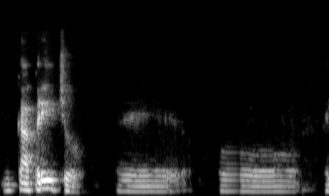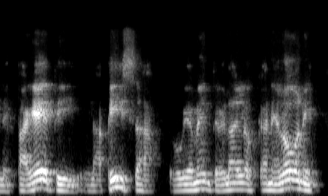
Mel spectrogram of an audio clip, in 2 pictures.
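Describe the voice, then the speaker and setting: A man with a Puerto Rican accent lectures to a room, stopping often on fillers and turning questions out to his listeners. His voice sits at an ordinary middle pitch. The recording is roomy and slightly dull, as if caught from across a lecture room. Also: slow pace. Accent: Puerto Rican Spanish. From Puerto Rico. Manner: frequent fillers, asks the audience questions. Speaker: university lecturer. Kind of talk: live lecture to an audience.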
